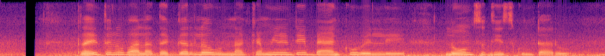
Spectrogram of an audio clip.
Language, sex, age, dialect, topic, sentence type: Telugu, female, 18-24, Central/Coastal, banking, statement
